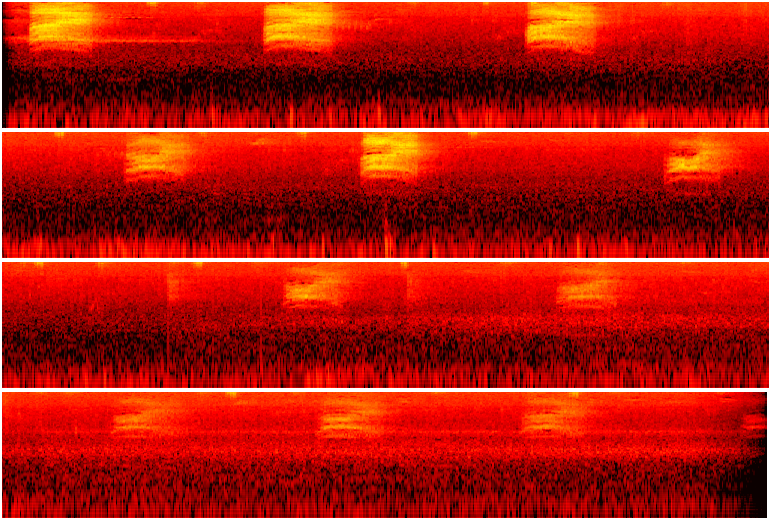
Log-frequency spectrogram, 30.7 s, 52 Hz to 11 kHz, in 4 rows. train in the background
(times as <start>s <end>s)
16.8s 30.6s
